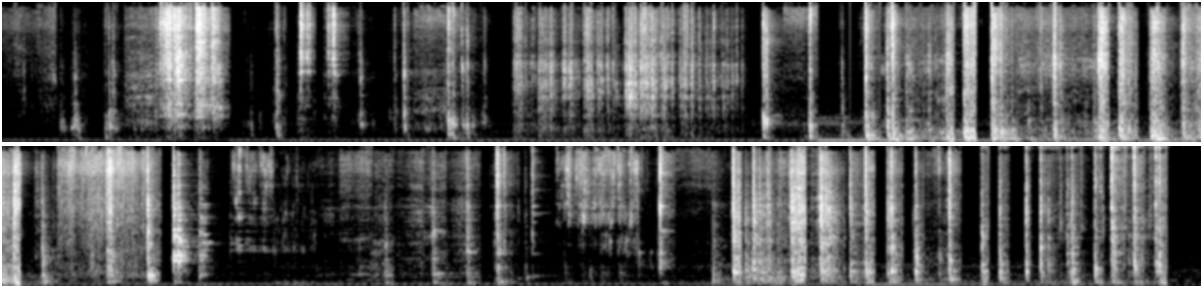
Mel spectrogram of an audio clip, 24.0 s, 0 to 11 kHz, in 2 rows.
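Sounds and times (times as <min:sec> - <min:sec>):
liquid pouring into container: 0:14.3 - 0:15.2, 0:17.6 - 0:18.5.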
